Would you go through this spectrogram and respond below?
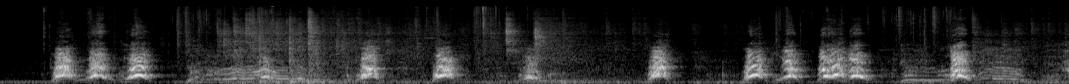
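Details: Tornjak livestock guardian dogs Hattori Hanzo and Leksi sound off against an intruder with clusters of deep, gruff barks, broken by drawn-out whining or groaning tones between the outbursts.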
